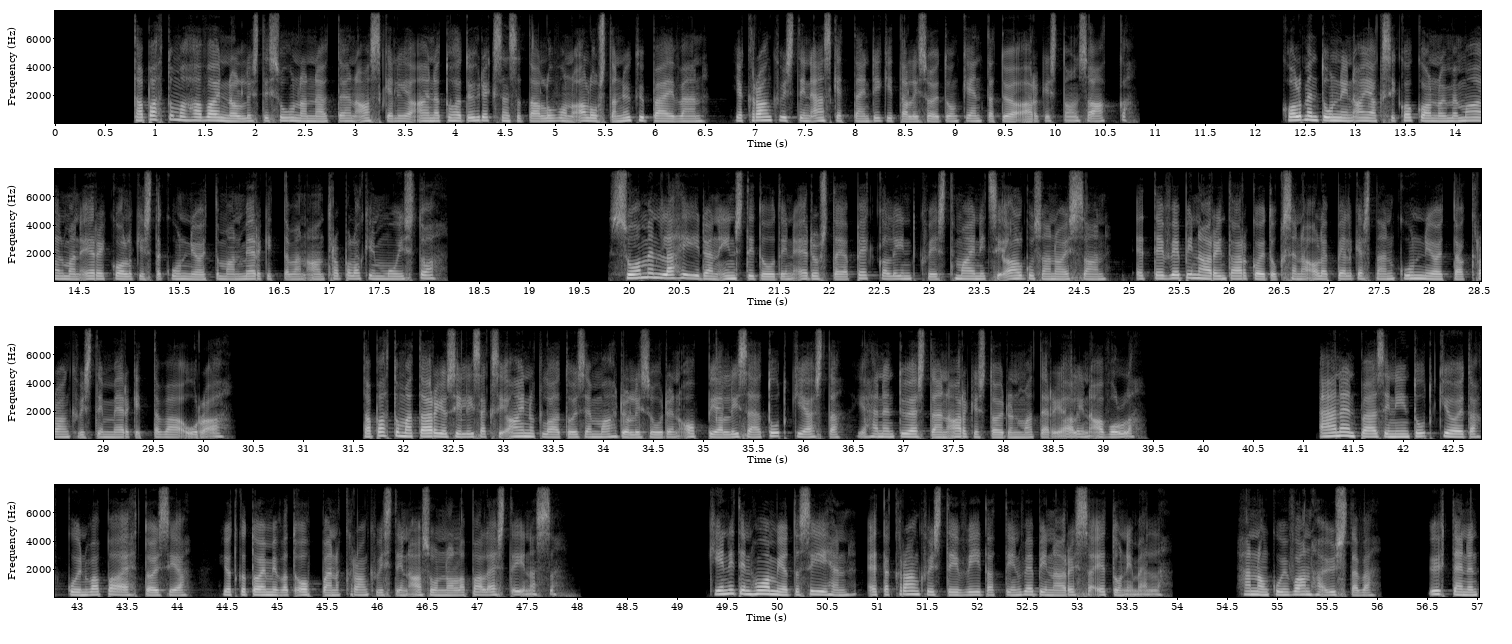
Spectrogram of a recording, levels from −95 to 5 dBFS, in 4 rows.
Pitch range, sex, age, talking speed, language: 180-210 Hz, female, 20-39, 85 wpm, Finnish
